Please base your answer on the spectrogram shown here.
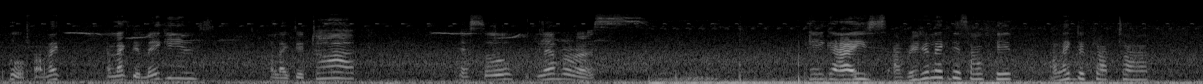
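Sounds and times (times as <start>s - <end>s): faint outdoor background noise: 0.0s - 12.0s
wind rumble on microphone: 0.0s - 12.0s.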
